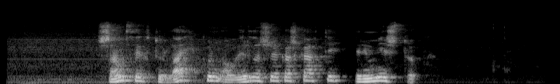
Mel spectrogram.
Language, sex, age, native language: Icelandic, male, 50-59, Icelandic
